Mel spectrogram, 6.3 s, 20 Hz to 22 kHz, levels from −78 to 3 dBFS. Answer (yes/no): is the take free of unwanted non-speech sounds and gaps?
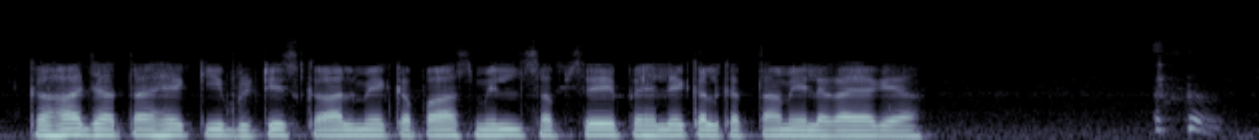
no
